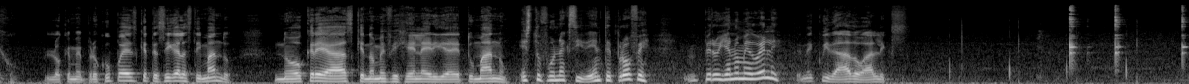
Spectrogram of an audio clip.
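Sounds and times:
faint noise: 0.0s - 11.8s
speech: 0.4s - 9.1s
glasses clinking as lemonade is served: 10.7s - 11.8s.

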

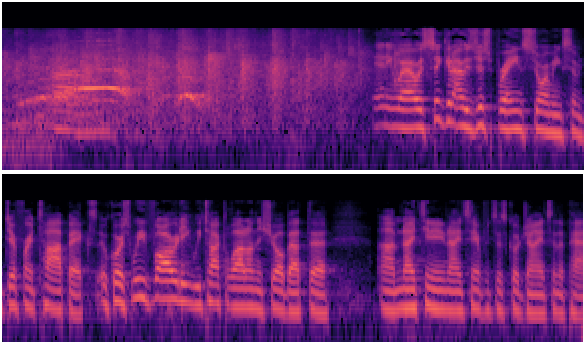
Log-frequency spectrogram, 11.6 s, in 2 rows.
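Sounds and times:
audience applause: 0.0s - 4.1s
speech: 3.8s - 11.6s.

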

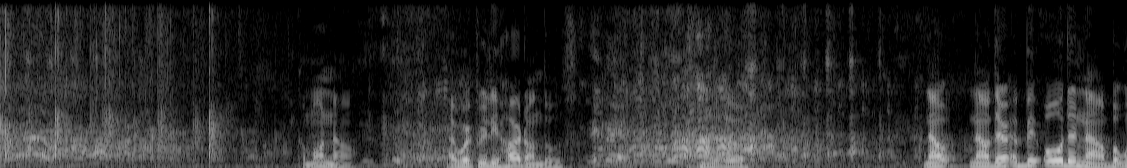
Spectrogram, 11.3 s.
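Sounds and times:
audience clapping: 0.0s - 2.8s
laughter: 0.0s - 3.0s, 3.6s - 5.0s, 5.8s - 9.6s
speech: 3.0s - 3.6s, 4.4s - 5.8s, 6.8s - 7.6s, 9.2s - 11.2s.

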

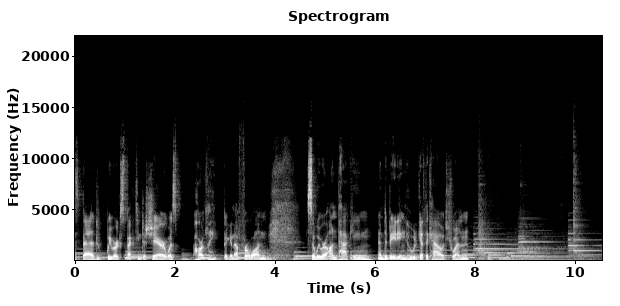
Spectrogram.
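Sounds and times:
speech: 0.2s - 8.5s
clock tower bell tolling: 7.6s - 10.5s.

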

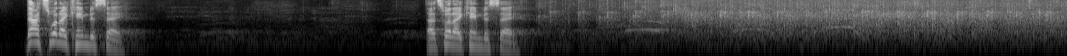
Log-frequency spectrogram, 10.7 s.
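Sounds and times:
speech: 0.2s - 1.4s, 4.2s - 5.3s
audience clapping: 5.3s - 10.6s.

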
